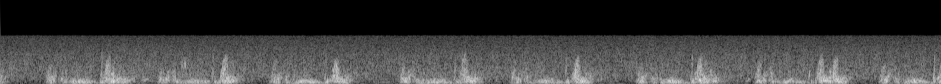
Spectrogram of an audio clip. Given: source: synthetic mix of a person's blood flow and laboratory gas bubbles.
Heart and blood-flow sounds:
Doppler ultrasound of blood flow; precordium
1.78-1.94 s: bubbles
From the record:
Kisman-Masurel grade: 112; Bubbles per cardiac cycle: 1 to 2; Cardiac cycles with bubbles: 1 to 10%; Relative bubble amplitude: moderate (0.250 to 0.450); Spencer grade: 1 (occasional bubble signal discernible with the cardiac motion signal, with majority of cardiac periods free of bubbles); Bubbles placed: only in the low amplitude regions of the cardiac cycle

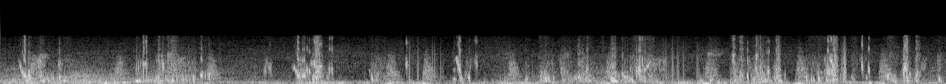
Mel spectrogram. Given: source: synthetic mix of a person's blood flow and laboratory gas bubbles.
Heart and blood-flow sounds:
Doppler ultrasound of blood flow; subclavian vein
0.18-0.72 s: bubbles
1.33-2.15 s: bubbles
2.62-2.73 s: bubbles
2.92-3.34 s: bubbles
3.69-3.87 s: bubbles
4.04-4.12 s: bubbles
4.52-4.79 s: bubbles
5.23-5.30 s: bubbles
5.38-6.03 s: bubbles
6.08-6.67 s: bubbles
7.08-7.21 s: bubbles
7.29-7.89 s: bubbles
8.03-8.45 s: bubbles
8.50-8.73 s: bubbles
8.87-9.27 s: bubbles
9.36-9.47 s: bubbles
From the record:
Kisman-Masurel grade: 243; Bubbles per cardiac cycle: several, 3 to 8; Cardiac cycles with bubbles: 100%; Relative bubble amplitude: loud (0.450 to 0.775); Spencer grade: 3 (all of the cardiac periods contain showers or single bubble signals, but not dominating or overriding the cardiac motion signals); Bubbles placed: anywhere in the cardiac cycle

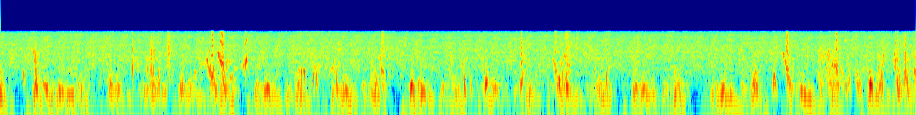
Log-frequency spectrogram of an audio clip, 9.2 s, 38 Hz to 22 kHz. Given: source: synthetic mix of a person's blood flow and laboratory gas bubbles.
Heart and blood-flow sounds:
Doppler ultrasound of blood flow; precordium
0.20-0.44 s: bubbles
0.56-0.85 s: bubbles
1.29-1.40 s: bubbles
1.42-1.69 s: bubbles
1.93-2.50 s: bubbles
2.97-3.23 s: bubbles
3.29-3.47 s: bubbles
3.78-3.88 s: bubbles
4.59-4.75 s: bubbles
5.17-5.27 s: bubbles
5.52-5.73 s: bubbles
6.02-6.11 s: bubbles
7.71-7.95 s: bubbles
8.17-8.66 s: bubbles
8.73-8.88 s: bubbles
8.90-9.17 s: bubbles
From the record:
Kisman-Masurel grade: 232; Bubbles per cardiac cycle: several, 3 to 8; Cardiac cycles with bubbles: 50 to 99%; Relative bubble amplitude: moderate (0.250 to 0.450); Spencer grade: 3 (all of the cardiac periods contain showers or single bubble signals, but not dominating or overriding the cardiac motion signals); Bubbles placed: only in the low amplitude regions of the cardiac cycle

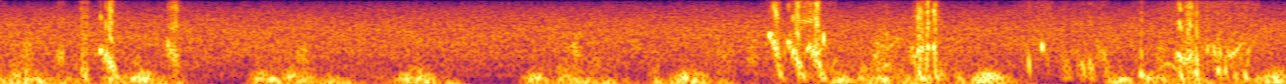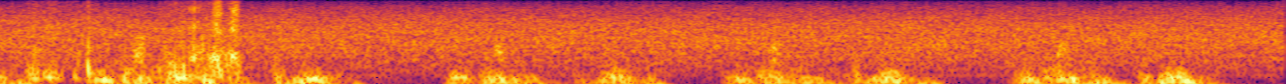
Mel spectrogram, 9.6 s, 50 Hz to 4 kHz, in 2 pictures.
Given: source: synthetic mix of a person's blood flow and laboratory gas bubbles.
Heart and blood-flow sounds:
Doppler ultrasound of blood flow; precordium
0.21-0.28 s: bubbles
0.30-0.49 s: bubbles
0.61-0.73 s: bubbles
2.86-3.15 s: bubbles
3.27-3.58 s: bubbles
3.83-4.18 s: bubbles
4.25-4.73 s: bubbles
4.92-5.21 s: bubbles
5.43-5.75 s: bubbles
From the record:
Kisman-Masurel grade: 223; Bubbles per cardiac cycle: several, 3 to 8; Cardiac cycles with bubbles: 10 to 50%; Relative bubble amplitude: loud (0.450 to 0.775); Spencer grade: 2 (many but less than half of the cardiac periods contain bubble signals, singularly or in groups); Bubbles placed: only in the low amplitude regions of the cardiac cycle

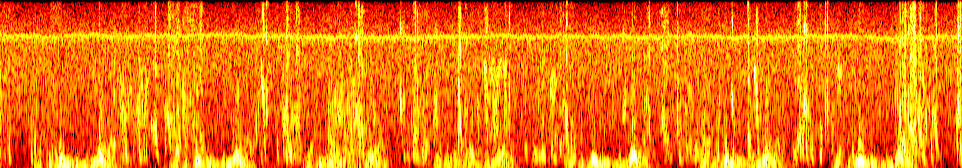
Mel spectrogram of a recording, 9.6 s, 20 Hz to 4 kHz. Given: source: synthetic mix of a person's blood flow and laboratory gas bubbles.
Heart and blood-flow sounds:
Doppler ultrasound of blood flow; precordium
0.00-0.15 s: bubbles
0.29-0.40 s: bubbles
0.50-0.61 s: bubbles
1.11-2.08 s: bubbles
2.54-2.71 s: bubbles
2.75-3.04 s: bubbles
3.25-3.83 s: bubbles
3.97-4.40 s: bubbles
4.54-5.13 s: bubbles
5.24-5.79 s: bubbles
6.22-6.28 s: bubbles
6.42-6.54 s: bubbles
6.58-7.38 s: bubbles
7.47-7.63 s: bubbles
7.92-8.46 s: bubbles
8.49-8.64 s: bubbles
8.93-9.42 s: bubbles
9.53-9.63 s: bubbles
From the record:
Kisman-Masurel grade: 333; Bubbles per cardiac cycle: rolling drumbeat, 9 or more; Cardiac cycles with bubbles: 50 to 99%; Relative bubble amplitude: loud (0.450 to 0.775); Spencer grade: 3 (all of the cardiac periods contain showers or single bubble signals, but not dominating or overriding the cardiac motion signals); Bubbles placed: anywhere in the cardiac cycle

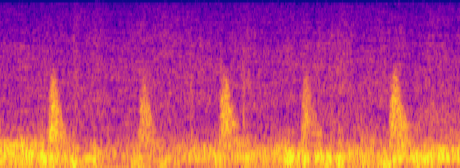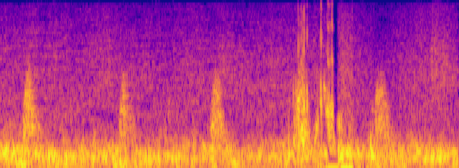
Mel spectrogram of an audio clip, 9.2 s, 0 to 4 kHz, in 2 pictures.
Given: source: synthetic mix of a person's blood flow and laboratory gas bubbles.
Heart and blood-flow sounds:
Doppler ultrasound of blood flow; subclavian vein
7.46-8.05 s: bubbles
8.29-8.38 s: bubbles
From the record:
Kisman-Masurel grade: 212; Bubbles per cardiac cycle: several, 3 to 8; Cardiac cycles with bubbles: 1 to 10%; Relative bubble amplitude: moderate (0.250 to 0.450); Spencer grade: 1 (occasional bubble signal discernible with the cardiac motion signal, with majority of cardiac periods free of bubbles); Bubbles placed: anywhere in the cardiac cycle

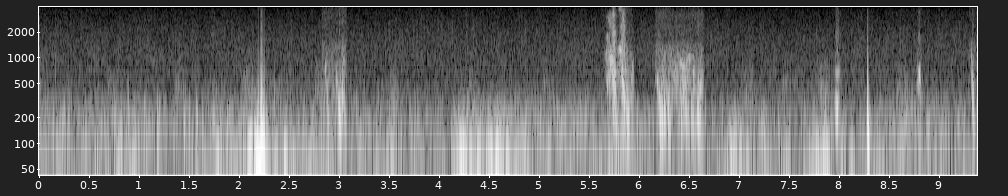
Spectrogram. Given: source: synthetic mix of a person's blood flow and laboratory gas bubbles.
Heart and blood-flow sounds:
Doppler ultrasound of blood flow; subclavian vein
2.82-3.08 s: bubbles
5.65-5.96 s: bubbles
6.16-6.66 s: bubbles
7.95-8.02 s: bubbles
8.78-8.84 s: bubbles
9.30-9.39 s: bubbles
From the record:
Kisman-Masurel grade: 123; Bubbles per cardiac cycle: 1 to 2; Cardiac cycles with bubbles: 10 to 50%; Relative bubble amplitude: loud (0.450 to 0.775); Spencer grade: 2 (many but less than half of the cardiac periods contain bubble signals, singularly or in groups); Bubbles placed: anywhere in the cardiac cycle

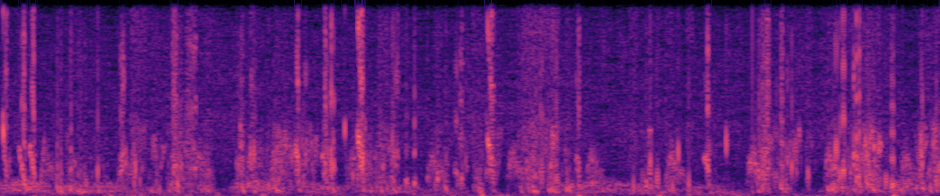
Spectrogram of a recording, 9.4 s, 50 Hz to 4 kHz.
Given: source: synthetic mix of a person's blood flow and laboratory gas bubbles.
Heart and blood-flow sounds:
Doppler ultrasound of blood flow; subclavian vein
0.00-0.11 s: bubbles
0.16-0.45 s: bubbles
0.53-1.09 s: bubbles
1.19-2.16 s: bubbles
2.35-3.37 s: bubbles
3.41-4.01 s: bubbles
4.03-4.19 s: bubbles
4.27-5.02 s: bubbles
5.16-5.83 s: bubbles
6.29-6.82 s: bubbles
6.85-6.93 s: bubbles
7.01-7.17 s: bubbles
7.23-7.31 s: bubbles
7.52-8.12 s: bubbles
8.25-9.03 s: bubbles
9.14-9.41 s: bubbles
From the record:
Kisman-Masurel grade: 343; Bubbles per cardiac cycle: rolling drumbeat, 9 or more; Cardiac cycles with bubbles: 100%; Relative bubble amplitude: loud (0.450 to 0.775); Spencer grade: 3 (all of the cardiac periods contain showers or single bubble signals, but not dominating or overriding the cardiac motion signals); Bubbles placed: anywhere in the cardiac cycle

